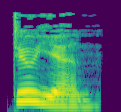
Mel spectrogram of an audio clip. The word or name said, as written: duyen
